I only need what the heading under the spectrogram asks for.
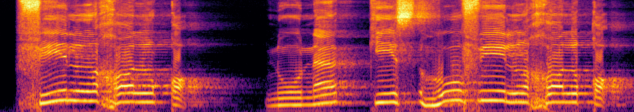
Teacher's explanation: Kalau berhenti pada qaf ini, qafnya disukunkan, berikan bunyi pantulan.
